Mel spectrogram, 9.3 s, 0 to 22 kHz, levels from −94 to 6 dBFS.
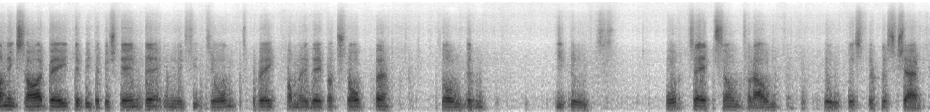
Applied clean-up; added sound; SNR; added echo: neural mask model RNNoise.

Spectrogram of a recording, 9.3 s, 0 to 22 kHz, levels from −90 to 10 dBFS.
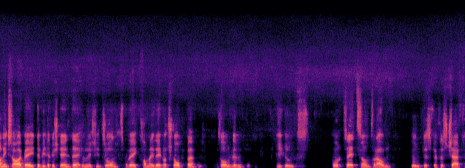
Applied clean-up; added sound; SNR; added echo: neural mask model Resemble Enhance denoiser.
